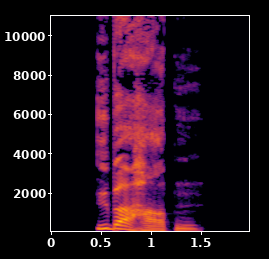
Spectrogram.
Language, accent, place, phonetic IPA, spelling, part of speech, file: German, Germany, Berlin, [ˈyːbɐˌhaʁtn̩], überharten, adjective, De-überharten.ogg
- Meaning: inflection of überhart: 1. strong genitive masculine/neuter singular 2. weak/mixed genitive/dative all-gender singular 3. strong/weak/mixed accusative masculine singular 4. strong dative plural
